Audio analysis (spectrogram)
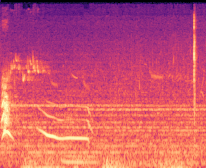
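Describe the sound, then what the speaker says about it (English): Timber wolves howling in a zoo habitat in the Tennessee hills, a faint, wavering howl sliding downward, then fading into quiet with a sharp click near the end. "those timber wolves, they just keep howling and barking"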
